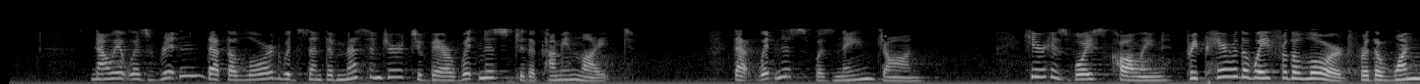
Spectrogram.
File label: Narration; Cantata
